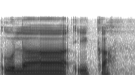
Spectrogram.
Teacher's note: There is Hamza after Khada Zabar. It is Madde Muttasil. You have to stretch up to 5 harakat.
